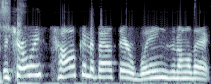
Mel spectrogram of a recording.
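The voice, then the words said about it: Slight Southern twang. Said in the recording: “I like this little Southern twang you got ... It's a little bit. I'm trying to get rid of it”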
